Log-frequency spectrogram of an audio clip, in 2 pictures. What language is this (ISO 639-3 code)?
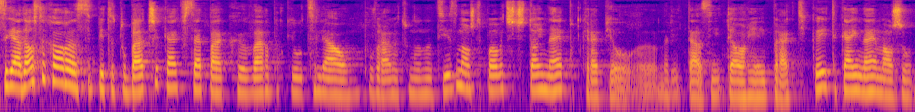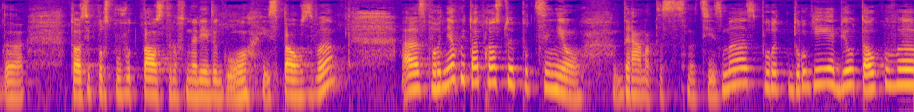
bul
